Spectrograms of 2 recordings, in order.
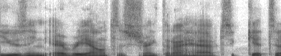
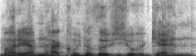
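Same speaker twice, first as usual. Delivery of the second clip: very loud, high shout; 8 semitones higher, 10 dB louder than usual. A player in a tabletop game, as a companion fades away, shouting to her. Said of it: "and I'm shouting".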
